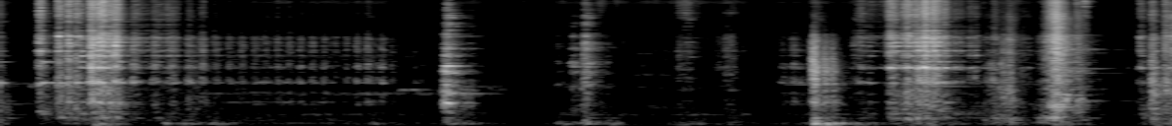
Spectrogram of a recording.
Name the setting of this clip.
kitchen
